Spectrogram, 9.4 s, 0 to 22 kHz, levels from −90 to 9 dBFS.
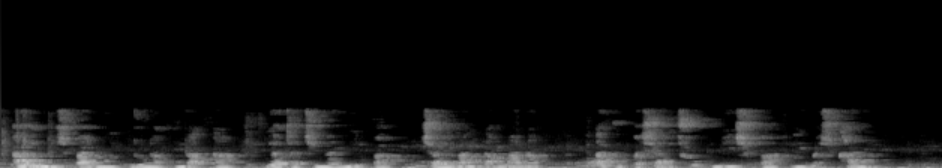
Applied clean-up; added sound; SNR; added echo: classical method WPE with log-MMSE.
